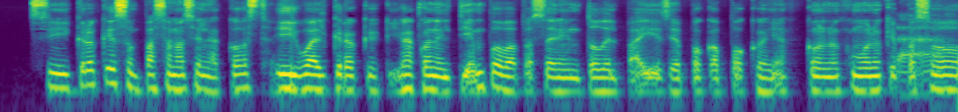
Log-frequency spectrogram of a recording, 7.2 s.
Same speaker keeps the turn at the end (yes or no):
yes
